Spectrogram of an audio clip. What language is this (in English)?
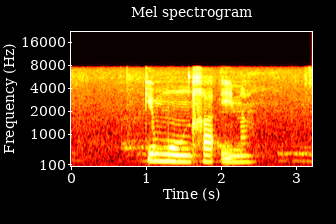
Northern Sotho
